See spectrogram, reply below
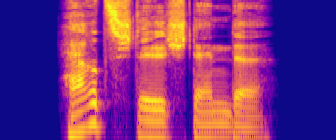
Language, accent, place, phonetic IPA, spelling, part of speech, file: German, Germany, Berlin, [ˈhɛʁt͡sʃtɪlˌʃtɛndə], Herzstillstände, noun, De-Herzstillstände.ogg
- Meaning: nominative/accusative/genitive plural of Herzstillstand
